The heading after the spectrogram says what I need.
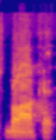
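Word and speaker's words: Blaukat: on with Ben Randy blockett whether you think he's I guess is that how you pronounce his last name is it block or blockett it's blockett Uncle Randy Uncle Randy yeah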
